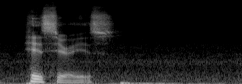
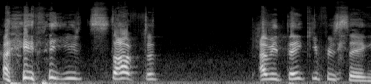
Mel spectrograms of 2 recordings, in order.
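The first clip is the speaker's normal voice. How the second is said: laughing; 12 semitones higher, 7 dB louder than usual. Real, not acted. Laughing at gif pronunciation.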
